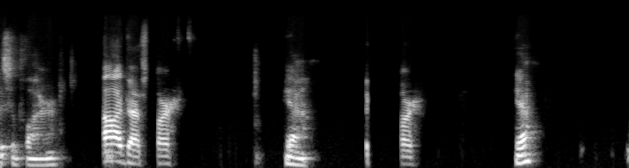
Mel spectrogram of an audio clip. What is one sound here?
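A man speaks in short phrases over an online call.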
